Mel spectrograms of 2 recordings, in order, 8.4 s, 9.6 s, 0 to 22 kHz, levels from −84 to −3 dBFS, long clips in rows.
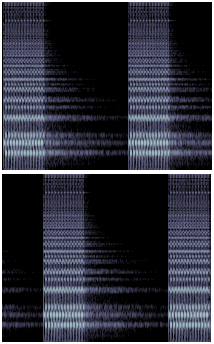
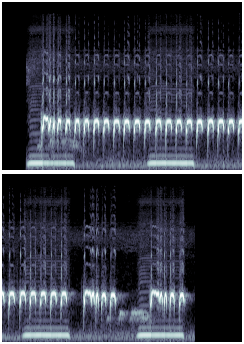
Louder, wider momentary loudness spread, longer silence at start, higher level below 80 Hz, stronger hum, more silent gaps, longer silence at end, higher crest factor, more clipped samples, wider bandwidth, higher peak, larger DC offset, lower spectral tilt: second, -26 LUFS vs -10 LUFS; first, 20 LU vs 6 LU; second, 0 s vs 0.5 s; second, -64 dBFS vs -52 dBFS; neither; neither; second, 0.05 s vs 1.15 s; first, 16 dB vs 10 dB; neither; first, over 20 kHz vs 11 kHz; second, -12 dBFS vs 0 dBFS; neither; second, -0.5 dB/octave vs -6.5 dB/octave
